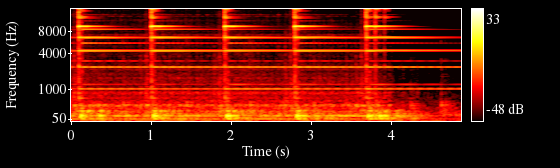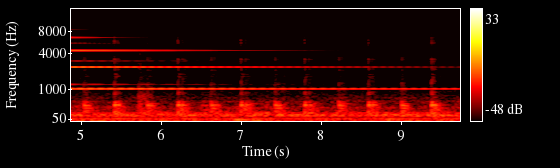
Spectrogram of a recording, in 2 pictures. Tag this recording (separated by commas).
Mechanisms, Clock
